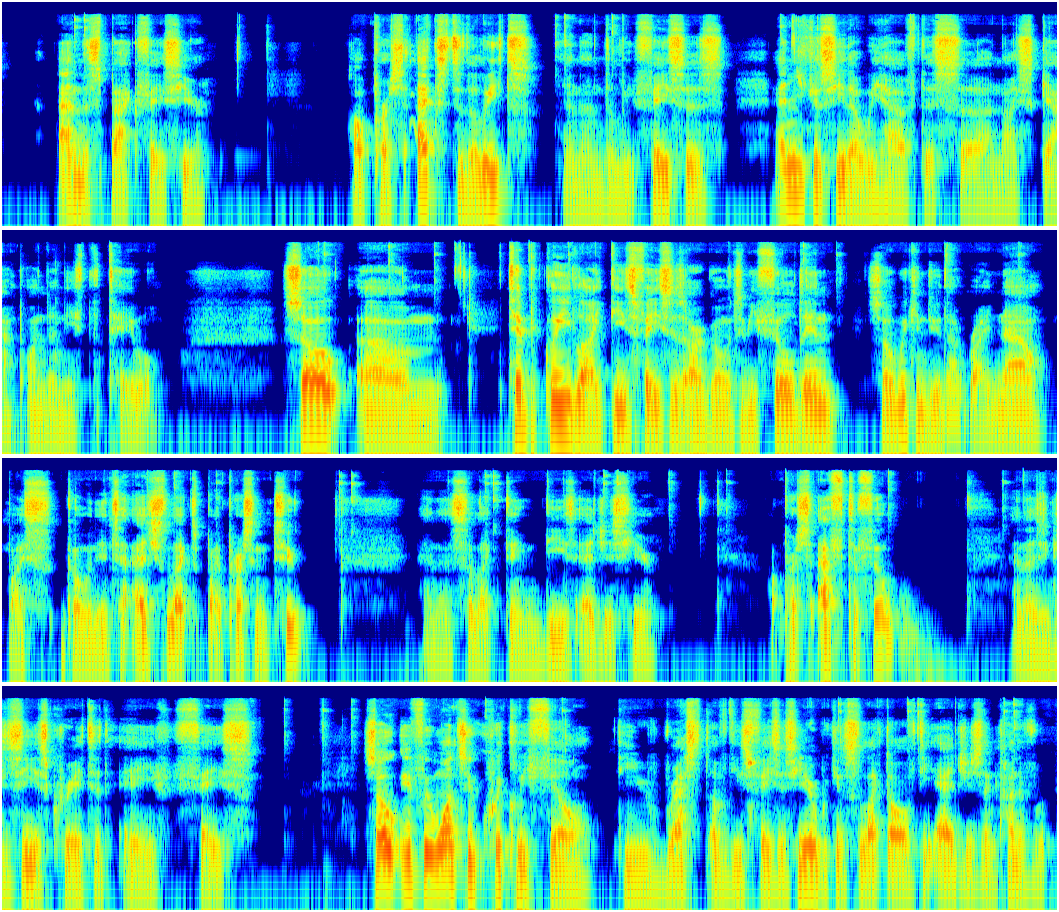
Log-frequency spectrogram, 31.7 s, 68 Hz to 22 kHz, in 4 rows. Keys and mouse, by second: 3.1 x, 18.0 2, 18.4 click, 18.9 shift+middle click, 19.5 shift+click, 20.5-30.1 shift+middle drag, 22.5 f, 30.1 click, 30.4 shift+middle click, 31.3 shift+click, 31.4-31.6 middle drag.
